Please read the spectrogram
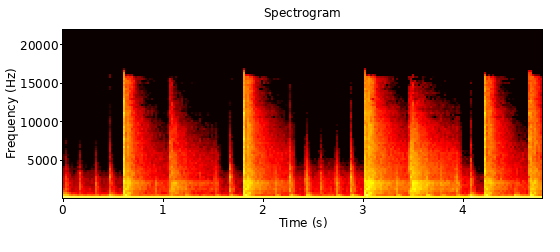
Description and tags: Distorto Drums 01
